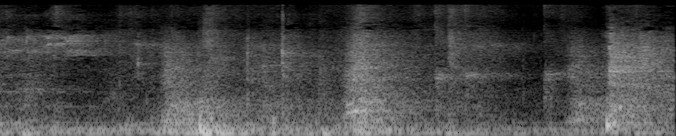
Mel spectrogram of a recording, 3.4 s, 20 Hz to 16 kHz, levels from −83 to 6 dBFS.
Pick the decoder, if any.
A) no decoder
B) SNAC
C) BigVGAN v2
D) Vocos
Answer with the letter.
C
